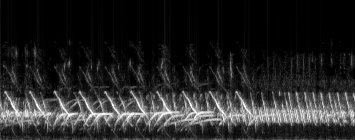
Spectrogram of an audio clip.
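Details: Belgian canary song opening with a series of clear downslurred whistles about three per second, then breaking into a dense, fast buzzy trill.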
